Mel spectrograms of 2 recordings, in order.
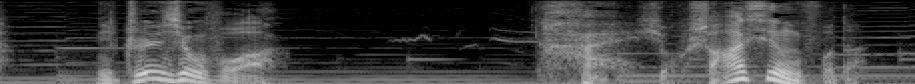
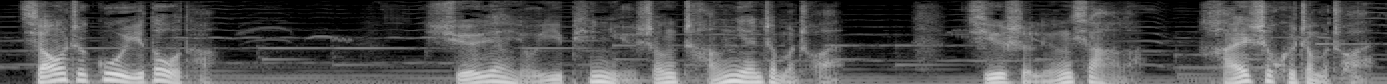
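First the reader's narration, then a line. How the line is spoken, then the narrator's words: Admiring. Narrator (Chinese): 钟石啧啧赞叹道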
